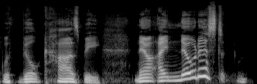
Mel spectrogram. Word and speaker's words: Cosby: The Gay City News said, what was your interaction like with Bill Cosby? Now, I noticed Gilbert would always say Cosby, like rhyming with Crosby, Bing Crosby, Bill Cosby.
